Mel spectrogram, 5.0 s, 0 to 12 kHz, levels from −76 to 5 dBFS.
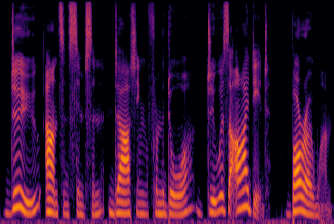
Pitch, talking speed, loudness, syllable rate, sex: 180 Hz, 145 wpm, -19 LUFS, 4.2 syllables/s, female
